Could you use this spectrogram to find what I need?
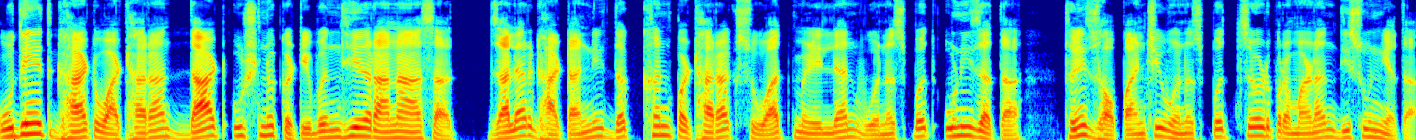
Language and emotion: Goan Konkani, neutral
